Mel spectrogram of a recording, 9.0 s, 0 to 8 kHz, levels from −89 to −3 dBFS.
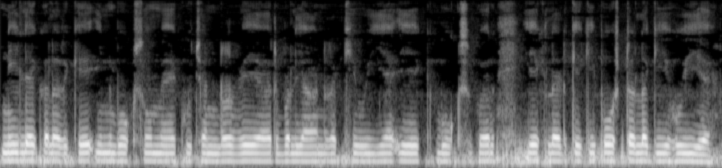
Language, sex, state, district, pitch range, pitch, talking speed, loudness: Hindi, male, Uttar Pradesh, Shamli, 135-140 Hz, 135 Hz, 145 wpm, -15 LUFS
